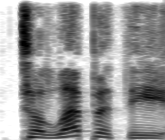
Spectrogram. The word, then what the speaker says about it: telepathy: That's why I said telepathy a moment ago, because telepathy is pronounced one way, while telepathic is pronounced an entirely different way.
